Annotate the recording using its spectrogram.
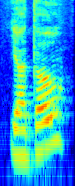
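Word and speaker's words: ידו: at the top for the o sound I pronounce this as you do commonly it's yado and this letter y at the end means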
